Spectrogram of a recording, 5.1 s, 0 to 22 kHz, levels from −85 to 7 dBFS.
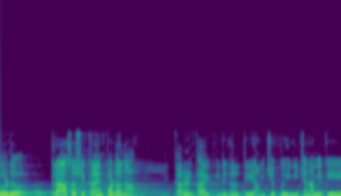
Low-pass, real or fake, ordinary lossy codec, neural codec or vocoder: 7.2 kHz; real; none; none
